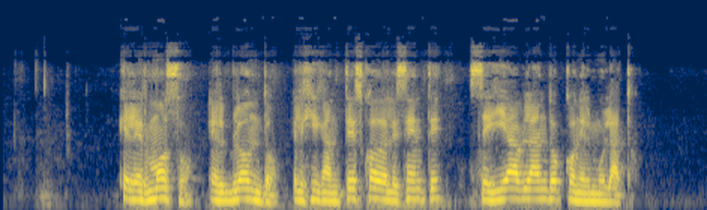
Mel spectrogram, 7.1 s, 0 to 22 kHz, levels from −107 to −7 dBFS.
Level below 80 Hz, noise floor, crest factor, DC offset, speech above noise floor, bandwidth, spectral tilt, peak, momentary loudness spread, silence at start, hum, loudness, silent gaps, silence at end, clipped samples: -46 dBFS; -71 dBFS; 14 dB; under 0.1%; 58 dB; 9.8 kHz; -4.5 dB/octave; -2 dBFS; 8 LU; 1.2 s; none; -14 LUFS; none; 0.75 s; under 0.1%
